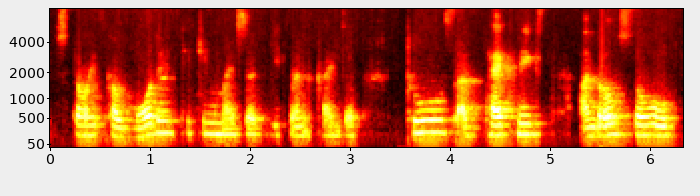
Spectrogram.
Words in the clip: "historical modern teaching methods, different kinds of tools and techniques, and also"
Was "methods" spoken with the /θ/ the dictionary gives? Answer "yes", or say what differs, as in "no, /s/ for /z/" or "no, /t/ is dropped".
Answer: no, /s/ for /θ/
